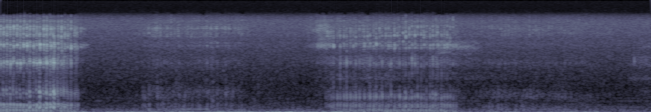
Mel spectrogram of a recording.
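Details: Gilbert the bulldog dozes upright, letting out loud, throaty snores: a short burst at the start, then a longer rattling snore lasting over a second, with softer low breathing between.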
